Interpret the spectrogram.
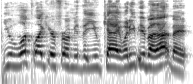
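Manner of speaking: loud, high mock British indignation; mock British outrage. Streamer mocking a chat comment, loud mock British outrage. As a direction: bellow it like an offended Brit.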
